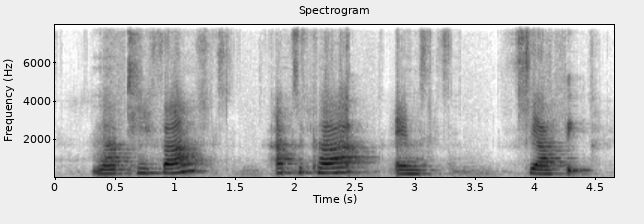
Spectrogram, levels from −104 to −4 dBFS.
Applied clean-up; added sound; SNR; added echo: neural separator model SepFormer DNS4.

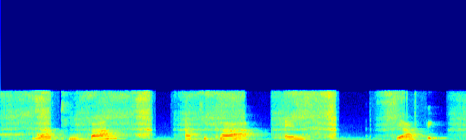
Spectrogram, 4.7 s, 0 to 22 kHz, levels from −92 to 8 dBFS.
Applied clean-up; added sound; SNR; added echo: none; Writing; 6 dB; none.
